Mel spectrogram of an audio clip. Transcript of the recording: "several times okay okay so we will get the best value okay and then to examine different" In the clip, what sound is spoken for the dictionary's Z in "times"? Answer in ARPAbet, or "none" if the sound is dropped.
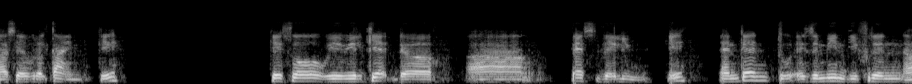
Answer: none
